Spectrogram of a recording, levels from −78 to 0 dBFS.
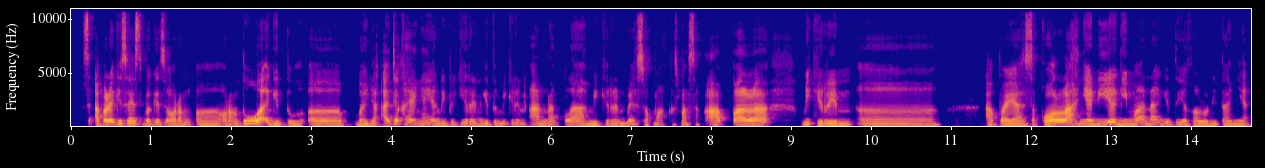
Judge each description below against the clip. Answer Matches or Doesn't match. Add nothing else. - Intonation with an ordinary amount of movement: Matches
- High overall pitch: Doesn't match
